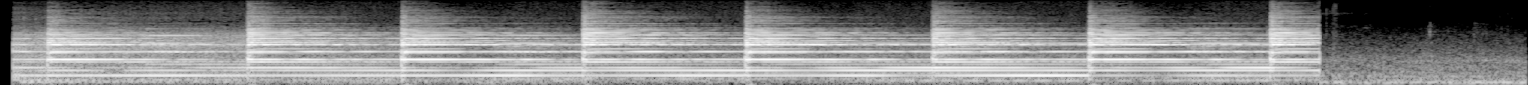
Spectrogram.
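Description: A single church bell rung about eight times, roughly once a second, each strike ringing on into the next. The ringing cuts off abruptly near the end.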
